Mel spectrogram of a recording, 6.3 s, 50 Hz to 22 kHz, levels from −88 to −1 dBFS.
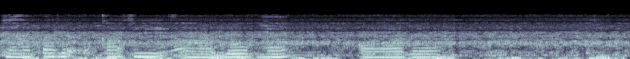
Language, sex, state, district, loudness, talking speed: Hindi, female, Madhya Pradesh, Dhar, -18 LUFS, 65 wpm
